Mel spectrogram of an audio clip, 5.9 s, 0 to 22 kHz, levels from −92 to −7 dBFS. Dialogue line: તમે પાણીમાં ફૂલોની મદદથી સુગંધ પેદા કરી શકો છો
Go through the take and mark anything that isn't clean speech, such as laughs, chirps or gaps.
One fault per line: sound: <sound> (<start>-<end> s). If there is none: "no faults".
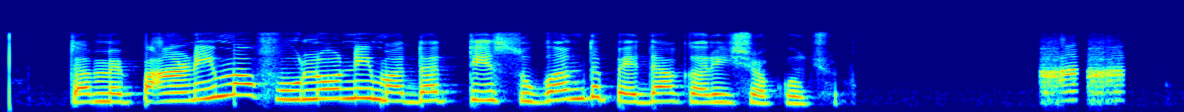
sound: laugh (5.2-5.6 s)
